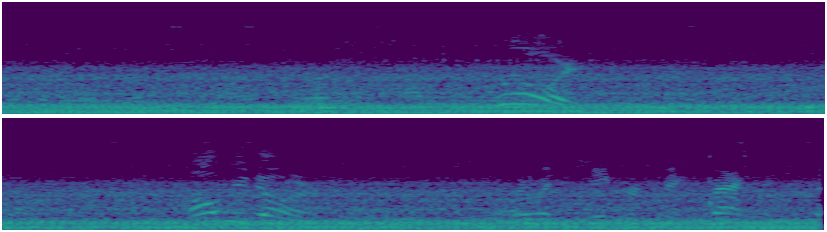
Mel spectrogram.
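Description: Faint, indistinct talking by a couple of people a short way off, in scattered snatches, over a steady low hum.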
